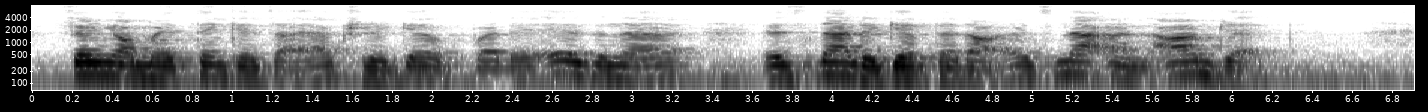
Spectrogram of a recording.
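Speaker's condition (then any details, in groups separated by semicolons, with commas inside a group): Traumatic brain injury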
